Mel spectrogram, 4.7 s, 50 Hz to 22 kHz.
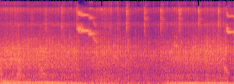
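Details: Isuzu 4BC2 diesel whose starter only clicked and would not crank, fault traced to a weak battery, not the starter; now started, steady low idle rumble, even and unbroken, no misses or knocks, normal idle.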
